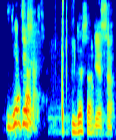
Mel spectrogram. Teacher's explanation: So the consonant gets modified and it is pronounced in Slovak as soft, palatalized.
